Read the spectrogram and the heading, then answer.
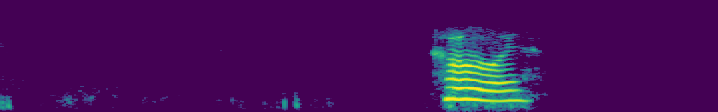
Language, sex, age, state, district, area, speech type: Santali, female, 18-30, Jharkhand, Seraikela Kharsawan, rural, conversation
